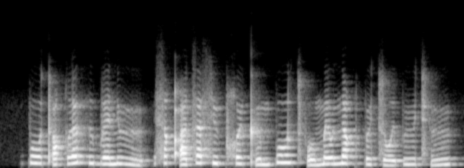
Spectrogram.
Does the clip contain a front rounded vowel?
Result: yes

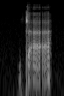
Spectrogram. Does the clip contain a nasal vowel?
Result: no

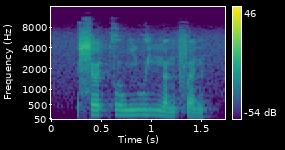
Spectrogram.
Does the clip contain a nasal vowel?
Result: no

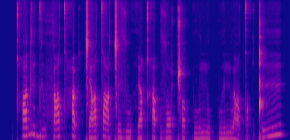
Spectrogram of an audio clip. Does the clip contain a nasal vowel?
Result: no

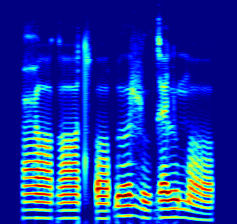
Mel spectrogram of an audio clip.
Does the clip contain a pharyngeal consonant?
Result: yes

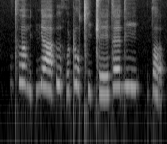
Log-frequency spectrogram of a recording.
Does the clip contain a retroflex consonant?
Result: yes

